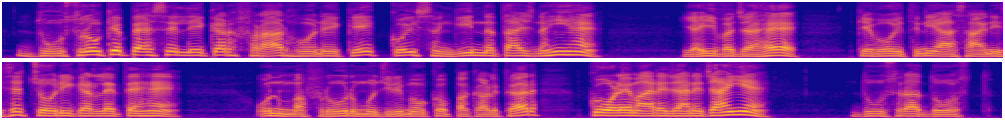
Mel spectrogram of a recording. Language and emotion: Urdu, disgusted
